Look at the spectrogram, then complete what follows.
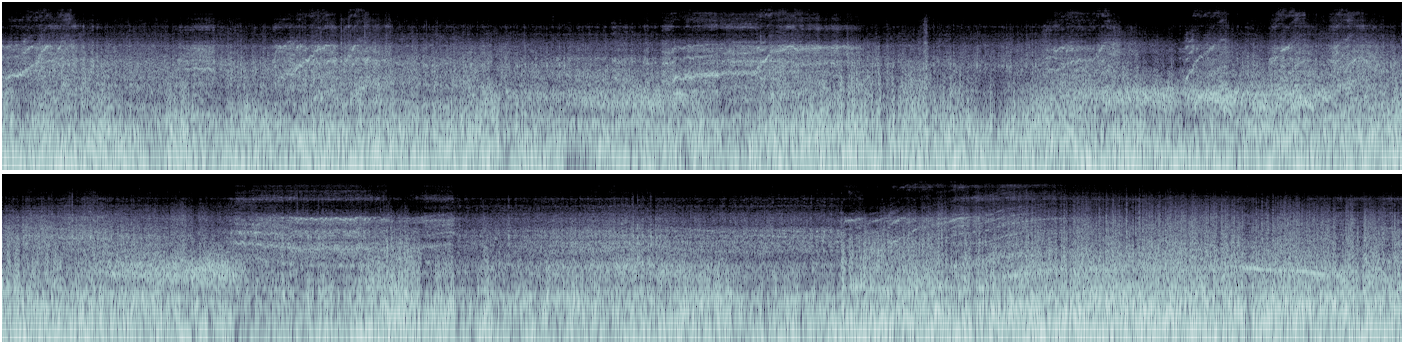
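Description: Traxxas Sledge RC truck driving on asphalt, heard from a camera mounted on it: heavy rumble from tyres and wind on the microphone, with the brushless motor's whine rising and falling repeatedly as the throttle is worked.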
